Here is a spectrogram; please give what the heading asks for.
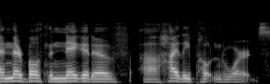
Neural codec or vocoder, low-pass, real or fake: none; 7.2 kHz; real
